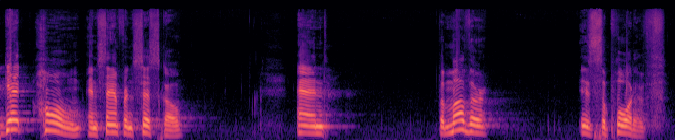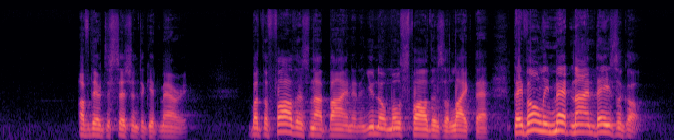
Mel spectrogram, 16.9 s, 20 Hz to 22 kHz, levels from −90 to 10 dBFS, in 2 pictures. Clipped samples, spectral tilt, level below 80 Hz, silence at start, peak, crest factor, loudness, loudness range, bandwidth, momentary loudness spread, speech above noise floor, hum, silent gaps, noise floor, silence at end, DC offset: under 0.1%; -6 dB/octave; -64 dBFS; 0 s; -4 dBFS; 18 dB; -21 LUFS; 7 LU; 17.5 kHz; 11 LU; 48 dB; none; none; -68 dBFS; 0.45 s; under 0.1%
